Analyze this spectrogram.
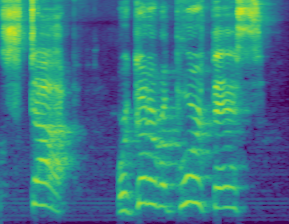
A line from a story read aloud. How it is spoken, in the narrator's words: loud voices shouting in the dark distance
